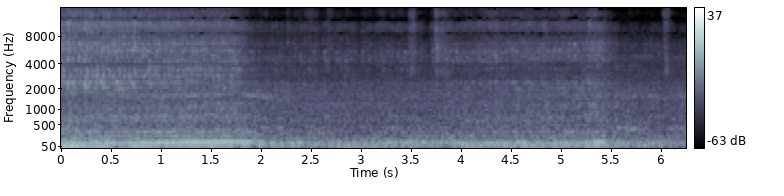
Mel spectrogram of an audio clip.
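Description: The 1958 Chevrolet Corvette's 283 cubic-inch small-block V8 running as the car pulls away. Its low engine note is strong at first, drops off about two seconds in, and fades as the car moves off.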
